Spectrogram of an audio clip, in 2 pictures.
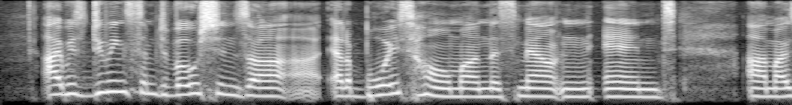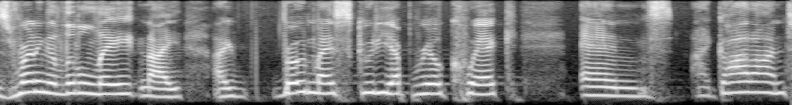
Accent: United States; It's strange as an American, but you go with it.

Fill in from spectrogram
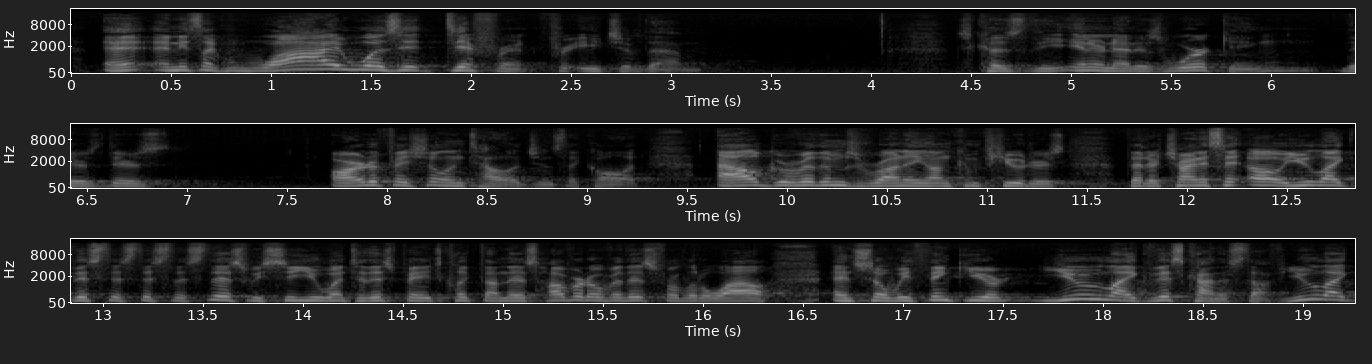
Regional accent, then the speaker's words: New York, United States; I particularly loved it when the cover athlete was someone from one of my teams growing up in New York.

